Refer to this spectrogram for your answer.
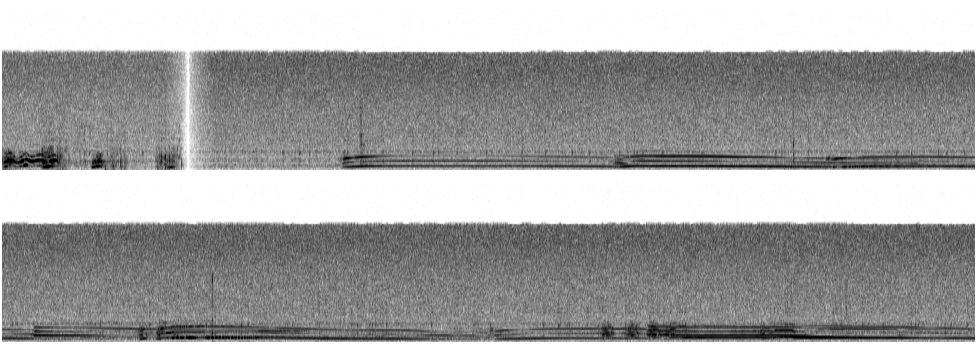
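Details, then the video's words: Coyotes gathered at a bison carcass: a few short yelps, then a chorus of long, smooth, drawn-out howls that rise and fall slowly, with several voices overlapping. "Coyotes | Sounds, Interacting, Fighting"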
